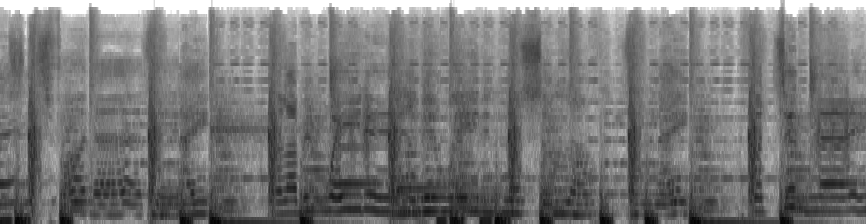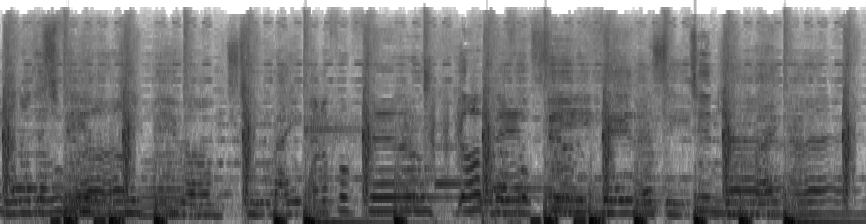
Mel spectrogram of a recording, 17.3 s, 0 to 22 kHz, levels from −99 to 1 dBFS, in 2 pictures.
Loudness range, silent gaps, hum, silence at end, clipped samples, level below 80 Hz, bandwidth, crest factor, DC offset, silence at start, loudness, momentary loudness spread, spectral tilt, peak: 2 LU; none; none; 0 s; under 0.1%; -18 dBFS; 18 kHz; 12 dB; 0.2%; 0 s; -12 LUFS; 6 LU; -4.5 dB/octave; 0 dBFS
